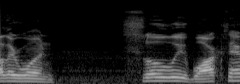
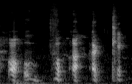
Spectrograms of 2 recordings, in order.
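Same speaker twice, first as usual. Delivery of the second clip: real high-pitched laughter around the curse; laughing; 6 semitones higher than usual. Real, not acted. Game master reacts to the roll, laughing hard. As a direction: swear while cracking up.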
